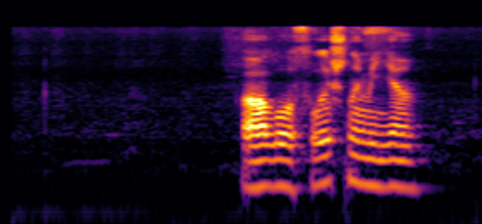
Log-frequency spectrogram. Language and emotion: Russian, neutral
